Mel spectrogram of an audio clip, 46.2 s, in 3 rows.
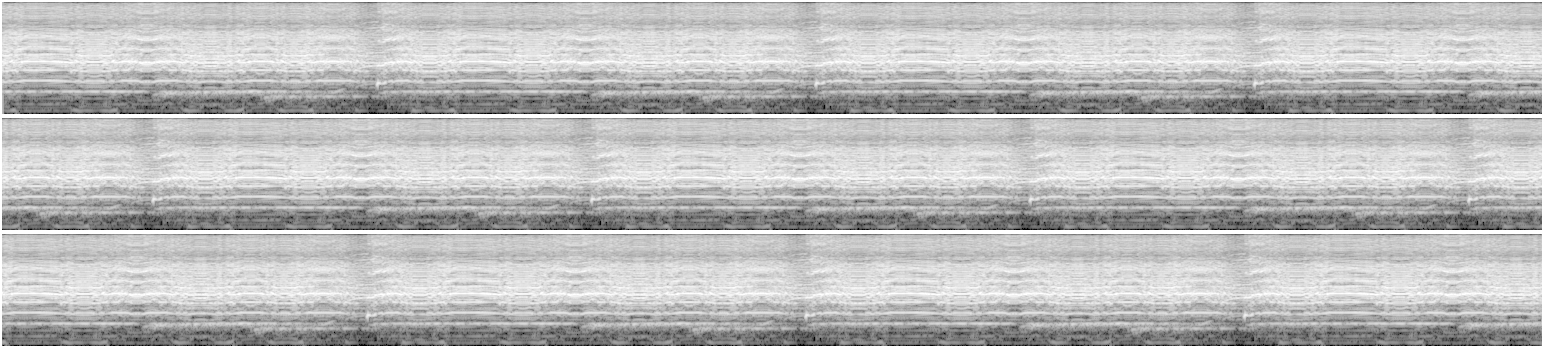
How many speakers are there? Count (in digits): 0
